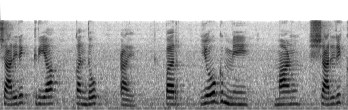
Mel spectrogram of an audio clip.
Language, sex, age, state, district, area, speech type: Sindhi, female, 18-30, Rajasthan, Ajmer, urban, spontaneous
